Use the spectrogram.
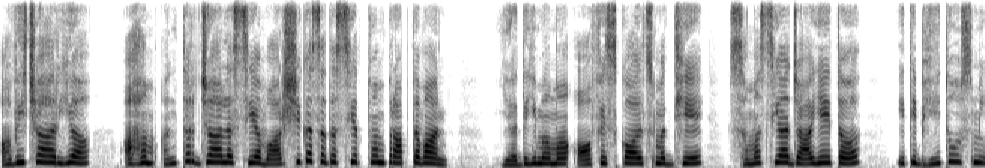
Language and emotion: Sanskrit, fearful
